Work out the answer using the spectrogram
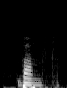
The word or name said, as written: bumf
